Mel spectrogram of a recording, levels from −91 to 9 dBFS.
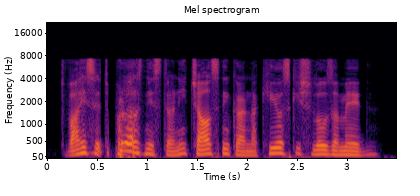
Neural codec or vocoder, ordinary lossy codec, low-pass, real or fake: codec, 16 kHz in and 24 kHz out, 0.4 kbps, LongCat-Audio-Codec, two codebook decoder; none; 7.2 kHz; fake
